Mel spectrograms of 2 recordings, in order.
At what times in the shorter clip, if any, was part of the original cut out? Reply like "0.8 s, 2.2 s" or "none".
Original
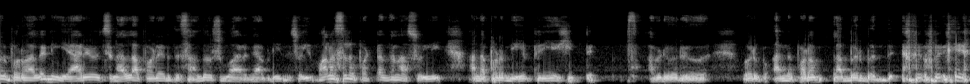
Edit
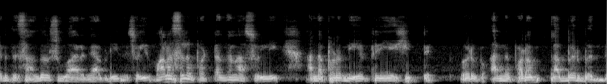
4.5 s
